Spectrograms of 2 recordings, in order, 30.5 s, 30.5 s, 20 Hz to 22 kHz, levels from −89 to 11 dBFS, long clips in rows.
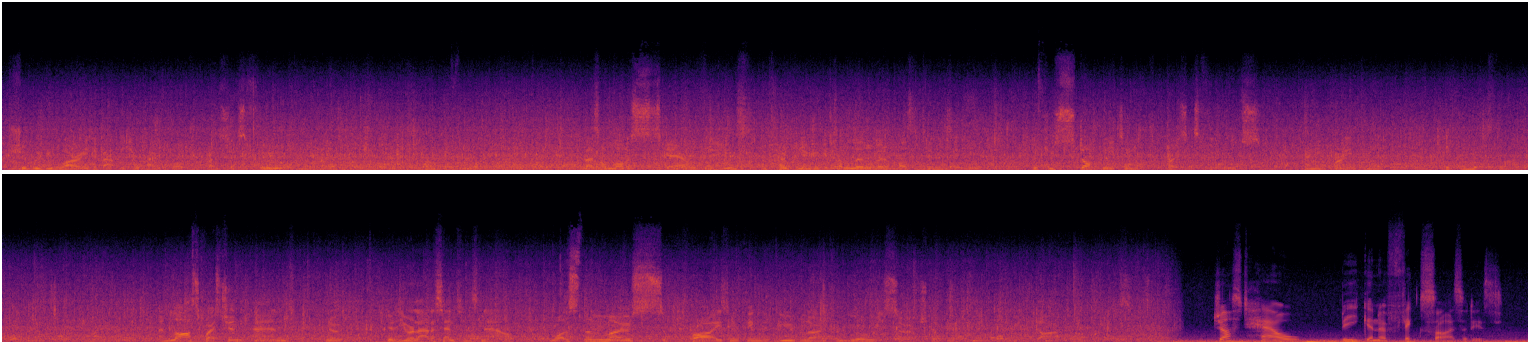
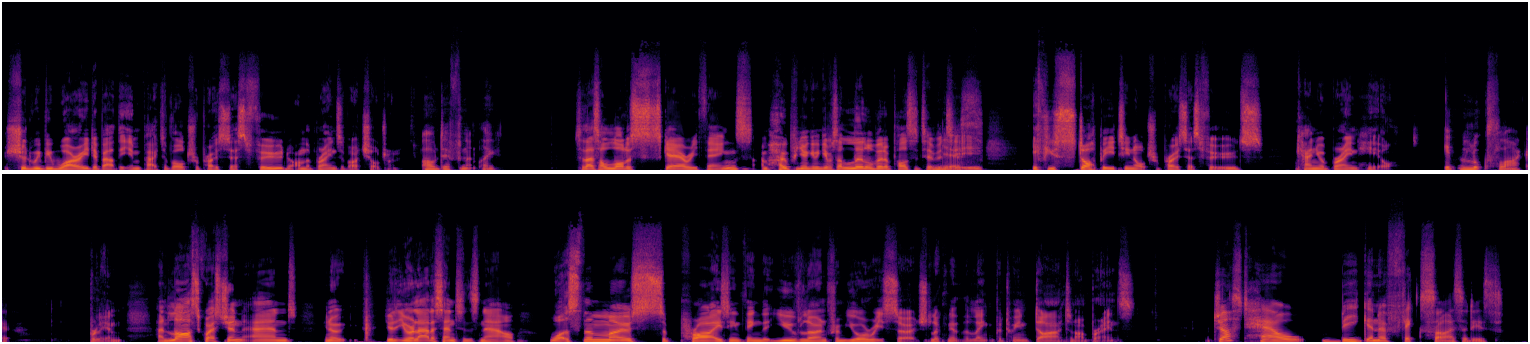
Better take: second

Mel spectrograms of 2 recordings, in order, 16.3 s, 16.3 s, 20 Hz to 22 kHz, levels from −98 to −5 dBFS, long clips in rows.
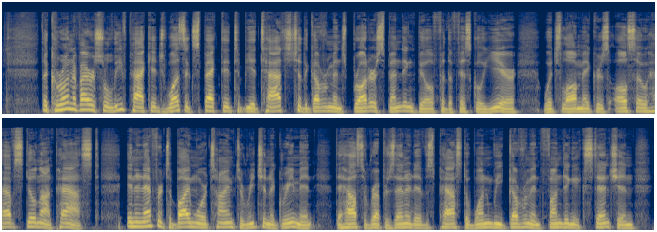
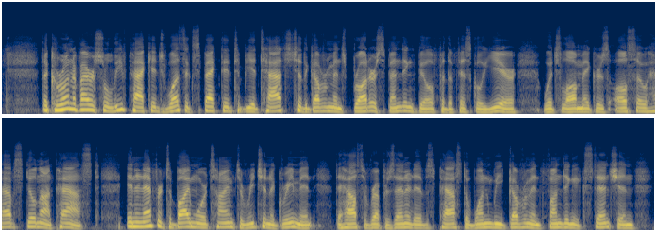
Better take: first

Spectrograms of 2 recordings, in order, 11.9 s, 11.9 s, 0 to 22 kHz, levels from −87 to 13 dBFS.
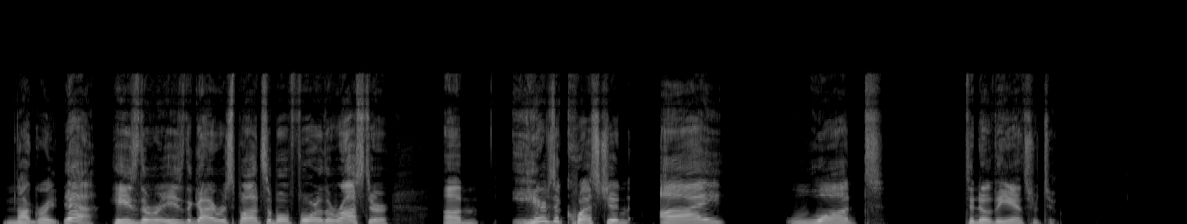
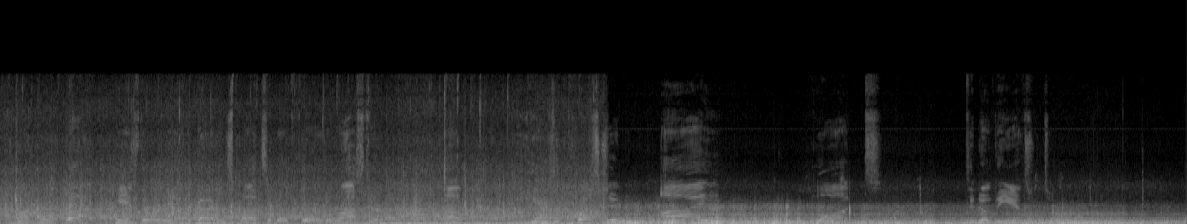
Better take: first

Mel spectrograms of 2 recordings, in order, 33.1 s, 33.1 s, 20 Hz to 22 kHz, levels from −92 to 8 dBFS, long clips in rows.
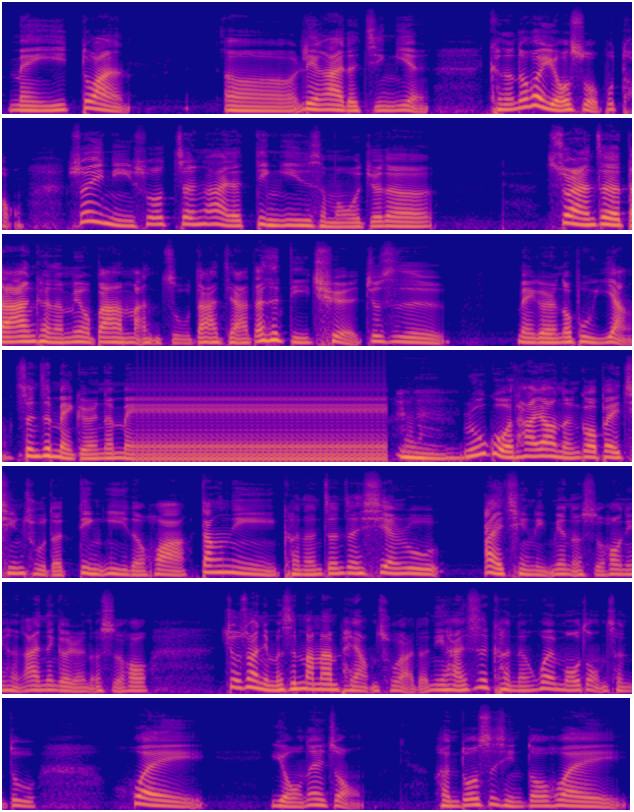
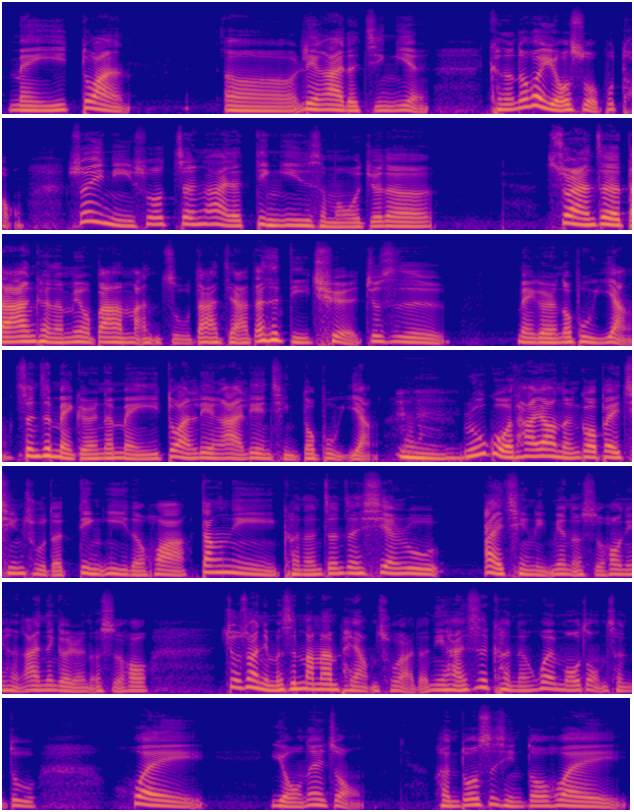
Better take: second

